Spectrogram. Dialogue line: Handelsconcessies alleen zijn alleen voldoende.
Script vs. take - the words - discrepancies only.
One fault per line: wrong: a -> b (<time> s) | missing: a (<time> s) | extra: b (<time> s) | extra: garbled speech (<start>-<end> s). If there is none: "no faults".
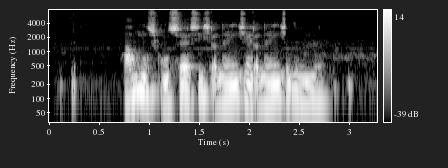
no faults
